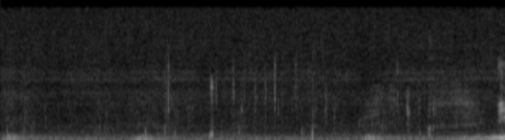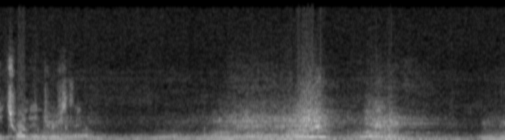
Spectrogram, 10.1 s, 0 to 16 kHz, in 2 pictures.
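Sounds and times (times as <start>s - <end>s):
speech: 1.4s - 1.7s, 5.0s - 6.2s
motorcycle engine roaring as it passes: 3.6s - 4.0s, 4.7s - 10.0s.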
